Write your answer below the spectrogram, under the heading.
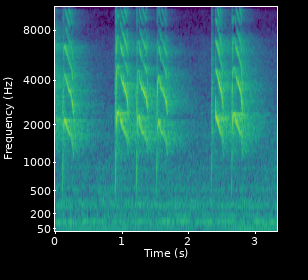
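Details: Indian ringneck parakeet at rest calling indoors: an opening squawk, then a trio of rapid descending harsh notes, a pause, and a final pair, all sharp and strongly harmonic over a faint hum.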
